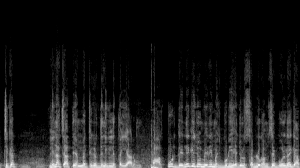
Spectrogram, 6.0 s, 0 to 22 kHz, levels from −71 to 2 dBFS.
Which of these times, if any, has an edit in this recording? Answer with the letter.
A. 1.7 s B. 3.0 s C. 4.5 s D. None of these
B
